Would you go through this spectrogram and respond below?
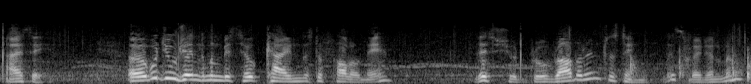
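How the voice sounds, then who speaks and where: Courteous ship's captain, higher-pitched, noisy radio. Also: male voice, big pitch swings. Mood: polite, businesslike. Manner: polite, formal, deliberate. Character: courteous, matter-of-fact male ship's captain presiding over grim discovery. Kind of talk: old-time radio drama acting. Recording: muffled, very noisy old radio recording.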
